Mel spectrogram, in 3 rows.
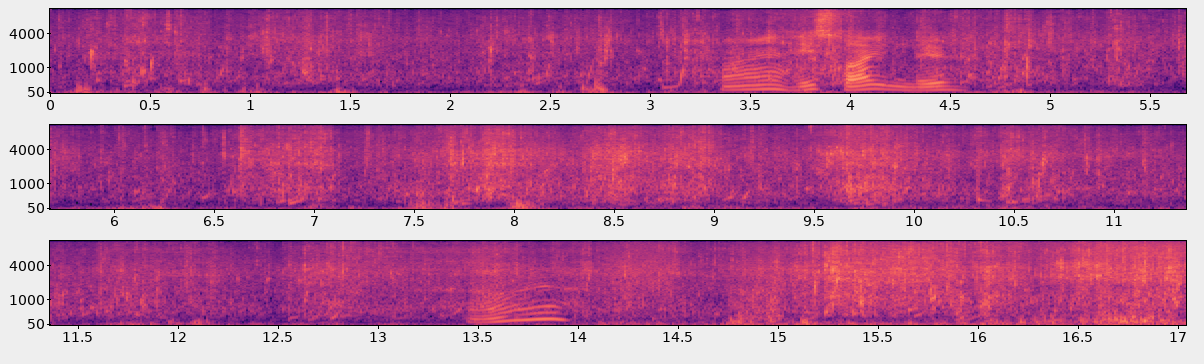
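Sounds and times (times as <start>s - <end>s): wind rumbling on microphone: 0.0s - 17.0s
soft low thumps: 14.2s - 17.0s.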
